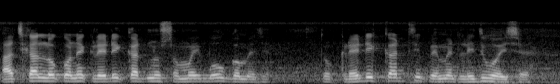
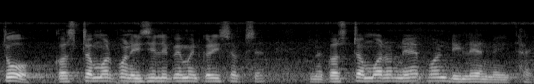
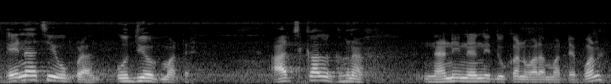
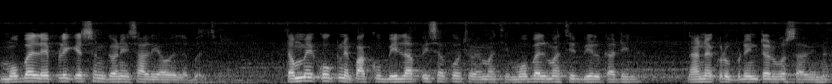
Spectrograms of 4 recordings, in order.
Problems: none marked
